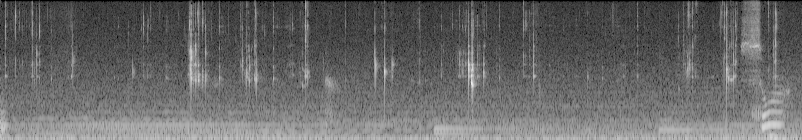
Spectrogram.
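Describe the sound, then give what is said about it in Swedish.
Water dripping and splashing in scattered, irregular bursts as a face is rinsed, with soft wet squishing sounds over a low steady hum. “Nu är ditt ansikte helt rent, så nu så ska vi bara skölja bort det med lite vatten.”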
